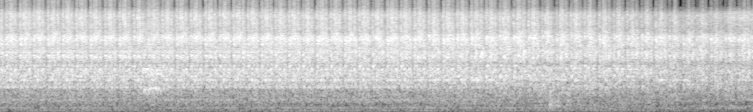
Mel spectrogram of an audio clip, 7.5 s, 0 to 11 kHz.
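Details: 2001 Ford F-150 4.6-liter V8 at idle: fast, even ticking knock, roughly three or four per second, over a loud steady engine; engine knock of unknown cause.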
